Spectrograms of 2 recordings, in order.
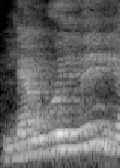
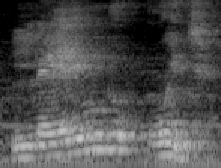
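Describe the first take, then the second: First: लैंग्वेज said with a full "wa" glide, marked wrong. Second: लैंग्वेज said slowly, clean "lengvij"; correct pronunciation. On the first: Teacher shows students the wrong way, mock mispronunciation. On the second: Teacher models the word for students, slow careful pronunciation. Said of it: "लैंग्वेज means भाषा". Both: Shown as a demonstration.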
